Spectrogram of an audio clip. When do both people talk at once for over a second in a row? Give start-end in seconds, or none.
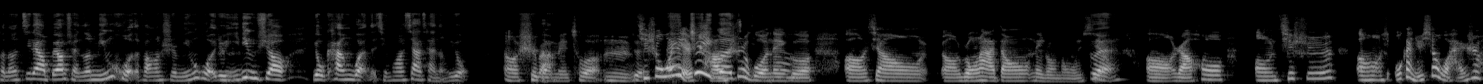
6.3-8.1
